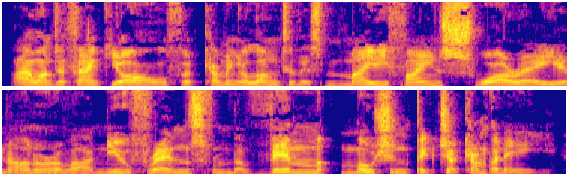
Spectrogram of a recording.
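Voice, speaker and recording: A man's voice: on the high side, animated, moderate pace, few pauses, pitched above the performer's own voice. A man voicing a boastful, beaming Southern American mayor giving a grandiloquent, rabble-rousing speech in an audiobook. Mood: proud, rousing.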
